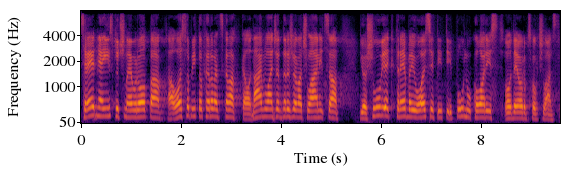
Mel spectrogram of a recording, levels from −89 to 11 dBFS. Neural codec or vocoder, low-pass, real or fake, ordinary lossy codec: codec, 16 kHz, 1 kbps, FunCodec, trained on LibriTTS, 50 frames a second; 7.2 kHz; fake; none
